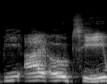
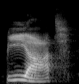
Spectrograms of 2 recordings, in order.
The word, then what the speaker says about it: Biot: what is that that is known as the bo number i know it's spelled sort of weird b-i-o-t what what in the world does that mean uh you do not pronounce it biat it's known as the bio number but in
